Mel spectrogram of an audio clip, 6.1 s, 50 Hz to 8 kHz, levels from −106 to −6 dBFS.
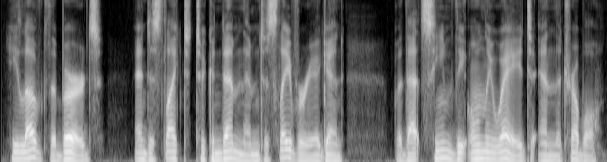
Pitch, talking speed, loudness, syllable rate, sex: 110 Hz, 215 wpm, -20 LUFS, 6.2 syllables/s, male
